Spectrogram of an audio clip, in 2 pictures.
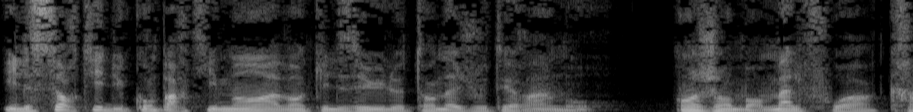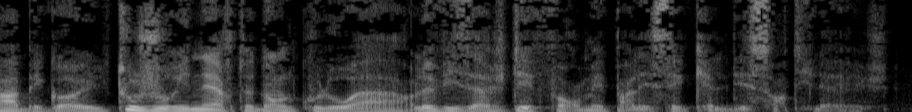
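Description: Gravelly, husky male audiobook narrator. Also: on the low side, fairly quick, no echo, studio quality.

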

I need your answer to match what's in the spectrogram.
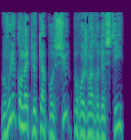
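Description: A man's voice: fairly high pitch, very animated, moderate pace, slightly rough, dry recording, pitched above the performer's own voice. A man voicing an easygoing male helicopter pilot talking matter-of-factly.

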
